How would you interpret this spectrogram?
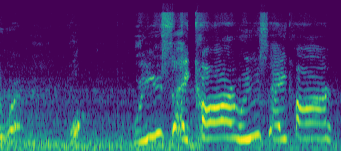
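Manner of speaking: very high, incredulous mock customer voice; imitated baffled customers. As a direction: imitate callers amazed by an accent, way up high. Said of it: "These motherfuckers say".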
